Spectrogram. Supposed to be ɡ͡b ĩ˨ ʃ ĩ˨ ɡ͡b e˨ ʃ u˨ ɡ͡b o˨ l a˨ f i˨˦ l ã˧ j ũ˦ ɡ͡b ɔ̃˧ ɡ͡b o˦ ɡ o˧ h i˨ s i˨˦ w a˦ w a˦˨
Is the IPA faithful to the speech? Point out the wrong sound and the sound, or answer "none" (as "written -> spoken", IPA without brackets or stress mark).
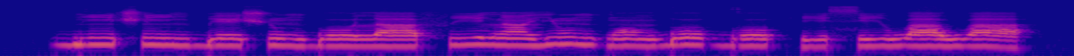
u˨ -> ũ˨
